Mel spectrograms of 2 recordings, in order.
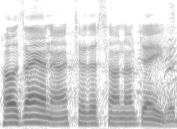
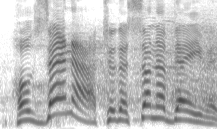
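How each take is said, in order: First: Soft, low, listless murmur; timid non-shout. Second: Loud, high crowd cheer; shouting. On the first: Pastor showing kids how nobody cheered on Palm Sunday, meekly. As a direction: say it small and low, no shouting at all. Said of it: "Nobody was saying, ... They weren't doing that". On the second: Pastor showing kids how the Palm Sunday crowd shouted, full shout. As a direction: belt it out as a rallying shout. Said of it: "So this is shouting". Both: Shown as a demonstration.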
